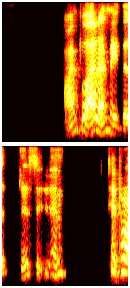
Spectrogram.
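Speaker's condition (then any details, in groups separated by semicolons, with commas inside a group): Cerebral palsy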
